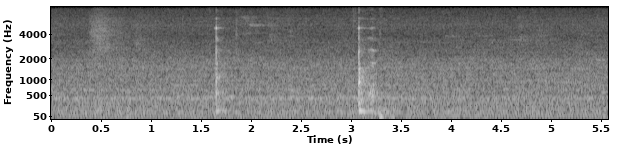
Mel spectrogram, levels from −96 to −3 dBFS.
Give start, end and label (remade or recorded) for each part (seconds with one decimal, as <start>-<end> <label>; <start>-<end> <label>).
0.0-1.2 recorded; 1.2-4.1 remade; 4.1-5.6 recorded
